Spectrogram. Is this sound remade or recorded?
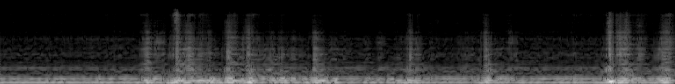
remade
